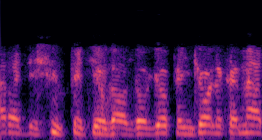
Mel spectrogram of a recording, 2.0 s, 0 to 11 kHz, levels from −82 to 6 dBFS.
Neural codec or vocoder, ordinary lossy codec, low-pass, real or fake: none; AAC, 32 kbps; 9.9 kHz; real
